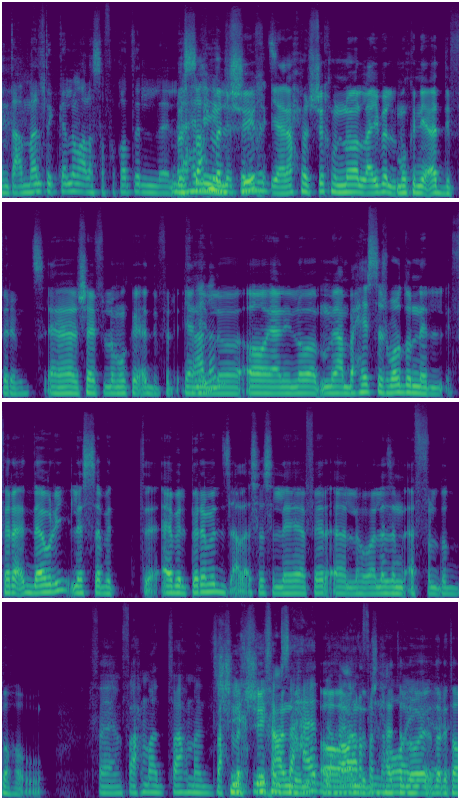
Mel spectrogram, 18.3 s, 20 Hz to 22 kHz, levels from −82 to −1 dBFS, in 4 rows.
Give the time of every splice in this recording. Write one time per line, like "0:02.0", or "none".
0:03.9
